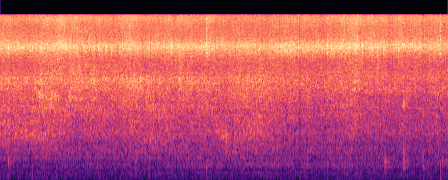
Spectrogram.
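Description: Chopped taro greens and stems sizzling steadily in a hot pan with hilsa fish heads and spices, a continuous hiss. A few light ticks near the end.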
